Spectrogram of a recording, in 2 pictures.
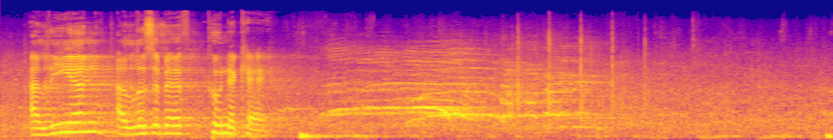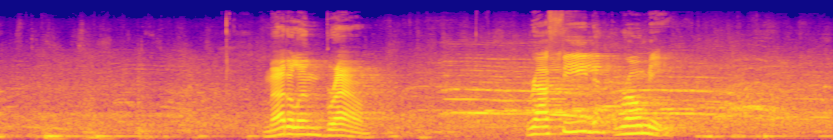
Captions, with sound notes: - Aliyan Elizabeth Kunikay. (cheering) - Madeline Brown. - Rafeed Rome.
